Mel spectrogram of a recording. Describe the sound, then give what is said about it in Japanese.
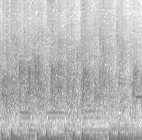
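Audience applause after a first-part talk at an investor relations seminar, a steady, dense wash of many hands clapping that holds at an even level for the whole stretch with no voices on top. “皆さん盛大な拍手をよろしくお願いいたします。”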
